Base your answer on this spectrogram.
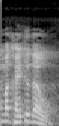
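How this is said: The verb is said in a regional dialect form. The speaker calls it wrong. "সরে যাচ্ছেন একটি প্রমিত উচ্চারণ থেকে"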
